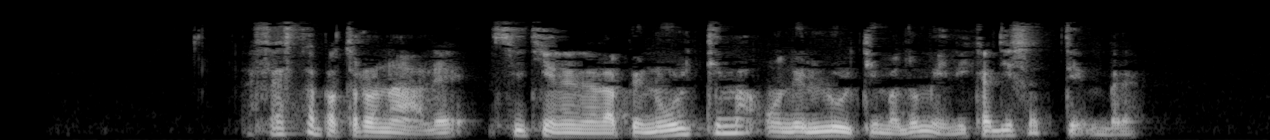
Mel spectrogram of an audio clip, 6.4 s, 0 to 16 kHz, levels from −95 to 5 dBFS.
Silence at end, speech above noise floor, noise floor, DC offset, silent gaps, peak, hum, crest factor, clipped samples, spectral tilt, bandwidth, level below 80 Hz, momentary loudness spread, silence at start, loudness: 0.7 s; 60 dB; -83 dBFS; under 0.1%; none; -6 dBFS; none; 20 dB; under 0.1%; -6 dB/octave; 8.8 kHz; -72 dBFS; 11 LU; 1.3 s; -24 LUFS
